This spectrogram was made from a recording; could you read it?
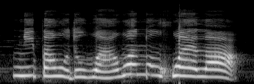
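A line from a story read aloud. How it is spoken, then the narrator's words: Screaming. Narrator (Chinese): 娜娜尖叫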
